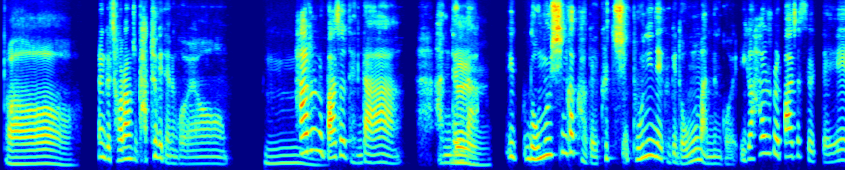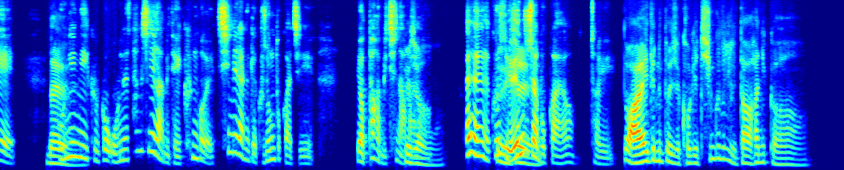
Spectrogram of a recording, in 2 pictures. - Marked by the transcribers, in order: none
- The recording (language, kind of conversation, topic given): Korean, unstructured, 취미 때문에 가족과 다툰 적이 있나요?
